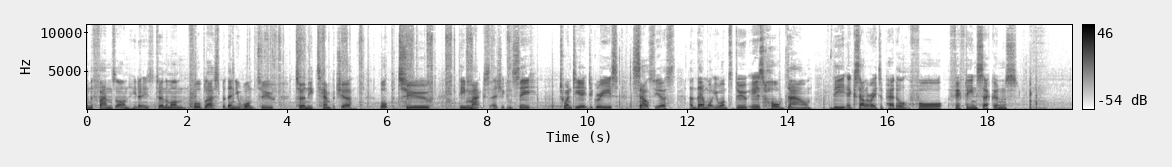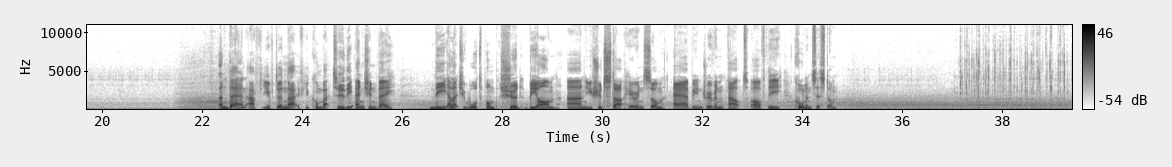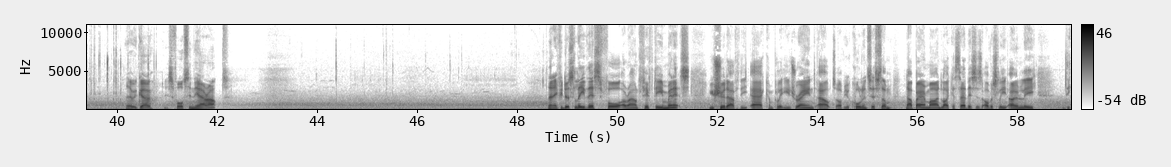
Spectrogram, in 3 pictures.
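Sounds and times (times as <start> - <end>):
car blower fan humming: 0.0 - 27.1
faint clicks: 37.0 - 40.9.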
